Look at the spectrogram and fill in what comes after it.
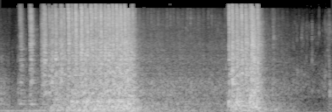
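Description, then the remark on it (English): A boat's outboard motor, slipped halfway into the water after an engine mount snapped in a tight turn, sputters loudly in a rough, rapid chugging burst, coughing blue smoke, cuts out, gives one short cough, and then goes quiet. No voices are heard. “The outboard motor slips halfway into the water, coughs up some blue smoke, and”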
